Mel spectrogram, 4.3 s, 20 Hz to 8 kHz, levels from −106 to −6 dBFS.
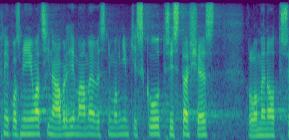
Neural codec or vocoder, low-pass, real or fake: none; 7.2 kHz; real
